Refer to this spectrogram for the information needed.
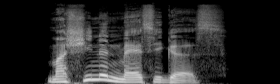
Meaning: strong/mixed nominative/accusative neuter singular of maschinenmäßig
- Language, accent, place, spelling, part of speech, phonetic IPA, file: German, Germany, Berlin, maschinenmäßiges, adjective, [maˈʃiːnənˌmɛːsɪɡəs], De-maschinenmäßiges.ogg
